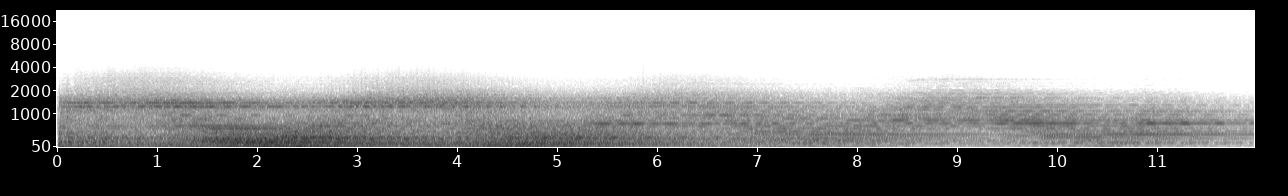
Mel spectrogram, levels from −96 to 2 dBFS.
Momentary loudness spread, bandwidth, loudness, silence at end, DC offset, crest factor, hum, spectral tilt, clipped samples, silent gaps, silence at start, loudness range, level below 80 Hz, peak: 16 LU; 3 kHz; -30 LUFS; 0 s; under 0.1%; 18 dB; none; -11 dB/octave; under 0.1%; none; 0 s; 12 LU; -34 dBFS; -10 dBFS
